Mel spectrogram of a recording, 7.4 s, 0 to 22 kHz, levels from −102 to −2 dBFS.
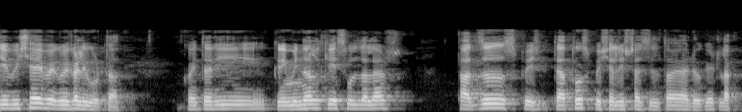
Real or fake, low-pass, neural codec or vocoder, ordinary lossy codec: real; 7.2 kHz; none; none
